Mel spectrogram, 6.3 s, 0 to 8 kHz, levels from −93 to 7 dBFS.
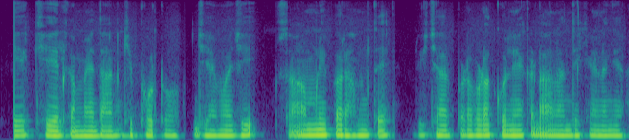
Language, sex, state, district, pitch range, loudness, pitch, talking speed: Hindi, male, Uttarakhand, Uttarkashi, 105-115 Hz, -17 LUFS, 110 Hz, 180 wpm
